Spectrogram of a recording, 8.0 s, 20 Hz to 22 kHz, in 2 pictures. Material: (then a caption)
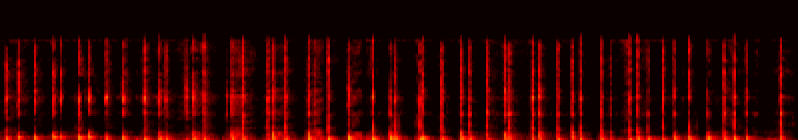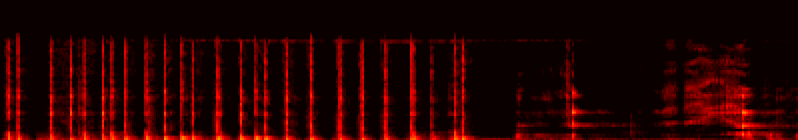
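Stainless steel. A small, hollow, empty stainless steel tumbler cup, held in both hands near the microphone, is tapped rapidly with fingertips and nails. The quick, short metallic clicks share a tone around 500 Hz for about six seconds, then give way to faint scratching and rustling.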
